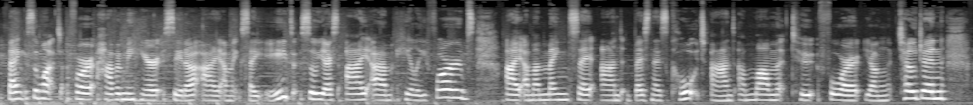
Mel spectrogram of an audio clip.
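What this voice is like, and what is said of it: Scottish accent. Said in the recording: “if you can't tell by the accent, I am up in Scotland.”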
